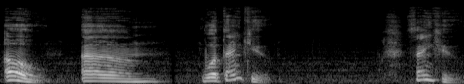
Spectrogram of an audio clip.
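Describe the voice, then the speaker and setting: Man, late sixties, casual talk to camera, street slang, repeats himself, fairly high voice. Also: extremely slow. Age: 60s. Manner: animated, repetitive, indignant retorts.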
